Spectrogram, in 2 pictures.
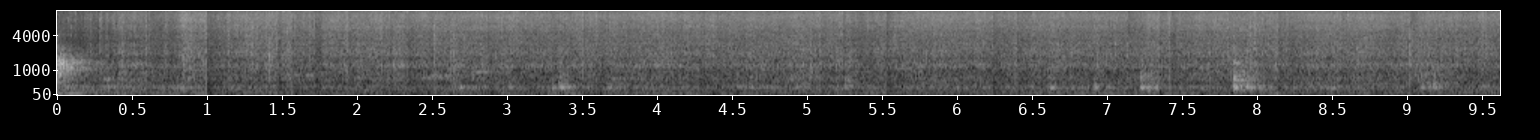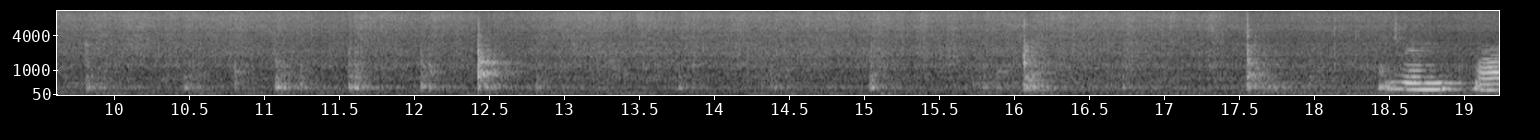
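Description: Carrots and cabbage for kothu roti sizzle loudly in a hot pan, a steady broadband frying hiss broken by scraping stirs and clinks of the utensil, especially toward the end, with no talking.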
